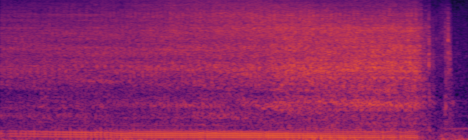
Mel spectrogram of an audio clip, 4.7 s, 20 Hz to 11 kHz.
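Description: A BMW M1000RR superbike's engine at a drag race, a loud sustained low roar held steady up close before it suddenly drops away near the end.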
